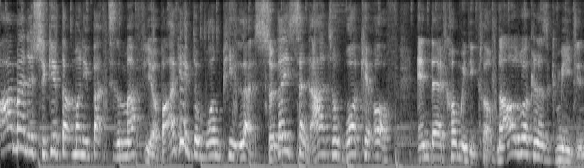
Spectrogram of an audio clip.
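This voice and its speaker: A man's voice: sits high, fairly bright tone. A British man delivering an absurd comedic storytelling monologue in a rambling, mock-serious way. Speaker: comedy video creator. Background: background music.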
